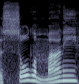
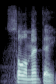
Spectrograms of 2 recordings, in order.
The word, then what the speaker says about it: Solamente: Is it the Soleimani? How do you say that? Solamente. Yep. Solamente.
